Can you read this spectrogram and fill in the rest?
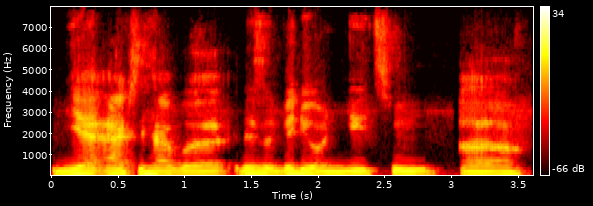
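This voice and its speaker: A man being interviewed as a musician, talking casually in a halting, thoughtful way. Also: mid-range voice. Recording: slightly dull, lo-fi sound.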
